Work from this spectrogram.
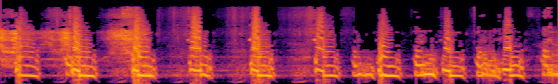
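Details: Black and blue coonhounds barking at a treed raccoon on an Alabama coon hunt; steady series of ringing, harmonic chop barks, roughly one or two per second, with a tonal hum beneath.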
